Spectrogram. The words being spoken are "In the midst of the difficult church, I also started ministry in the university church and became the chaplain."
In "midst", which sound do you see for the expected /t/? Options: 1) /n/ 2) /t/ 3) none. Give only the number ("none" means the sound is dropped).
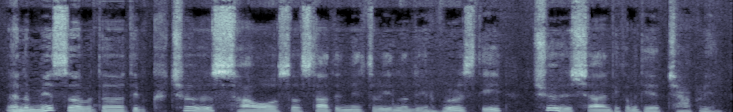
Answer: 3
